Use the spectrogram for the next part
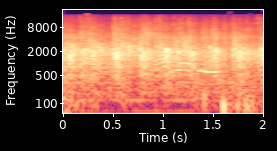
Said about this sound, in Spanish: ¿Qué tal si le damos un fuerte aplauso a toda la familia pastoral? Ellos se lo merecen, de veras que sí.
